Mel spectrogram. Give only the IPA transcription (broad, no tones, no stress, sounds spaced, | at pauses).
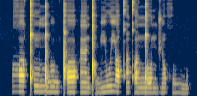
ʁ ɒ ǃʰ ũ ŋ͡ǃ o̤ l o̤ ǃʼ ɒ h æ̃ ǃʼ e̤ j u j ɒ qʼ ĩ qʼ o ŋ͡ǃ o n d͡ʒ ũ χ ṳ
